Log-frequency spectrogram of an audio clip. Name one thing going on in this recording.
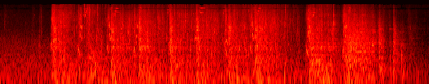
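A pickaxe strikes a stone wall again and again.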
